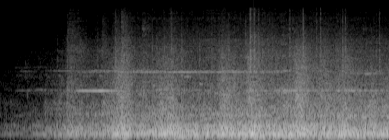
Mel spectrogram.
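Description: A tram rolls in at the Bankverein stop in the banking quarter of Basel, Switzerland, with a low rumble that builds, steady tonal whines riding above, and a few sharp clanks and hisses as it brakes to a halt.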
